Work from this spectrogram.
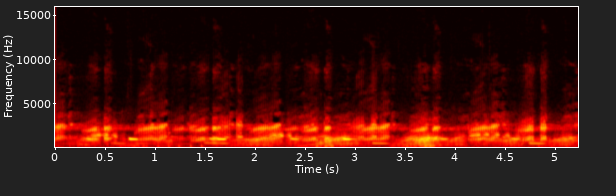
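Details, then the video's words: Frogs croaking as a group, rough trilled croaks rising and falling in loudness while short pure notes pop out between them, continuous and dense. "FROGS CROAKING"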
